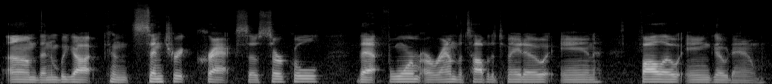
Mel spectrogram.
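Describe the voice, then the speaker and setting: A man's voice: on the low side, little pitch movement, unhurried, fairly bright tone, clean tone. Earnest young man. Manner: earnest, stumbles over words, starts sentences with "so". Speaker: extension guest. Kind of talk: reading an informational segment.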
